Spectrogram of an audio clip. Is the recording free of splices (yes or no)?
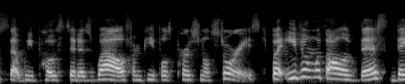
no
